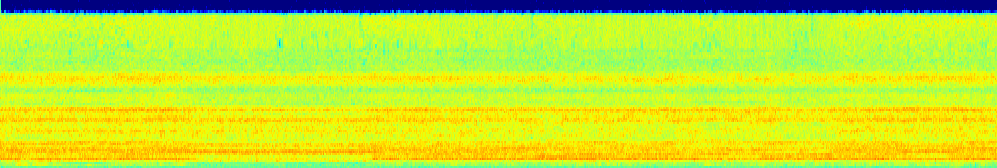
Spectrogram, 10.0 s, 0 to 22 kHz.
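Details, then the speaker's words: 2000 Honda XR200R with zero compression, leak-down test at top dead center: loud, steady rush of air with faint whistle, roughly 100% leakage escaping past both valves; teardown later found bent valves and worn cam chain. "immediately you can see it's like 100 leakage"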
